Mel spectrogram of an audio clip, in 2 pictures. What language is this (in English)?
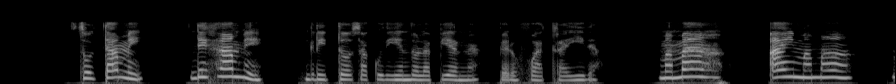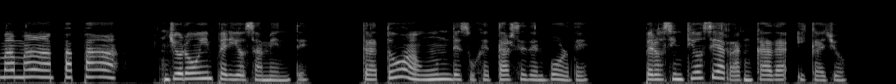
Spanish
